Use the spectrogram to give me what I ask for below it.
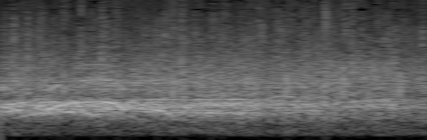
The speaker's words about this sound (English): you're only applauding yourselves. It's your money, gang. You're applauding yourselves.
